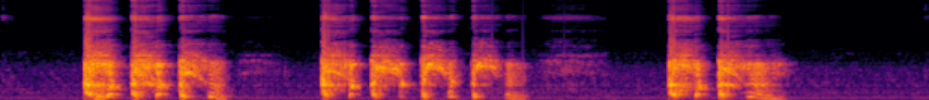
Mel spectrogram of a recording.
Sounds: Cough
